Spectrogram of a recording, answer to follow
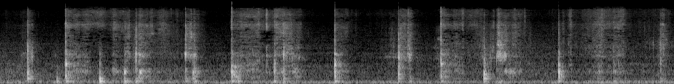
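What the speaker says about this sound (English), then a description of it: "now we're just going to mix it all together" Potato pancake batter with eggs is stirred in a bowl, a utensil knocking and scraping against the sides in quick irregular taps, fairly close.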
